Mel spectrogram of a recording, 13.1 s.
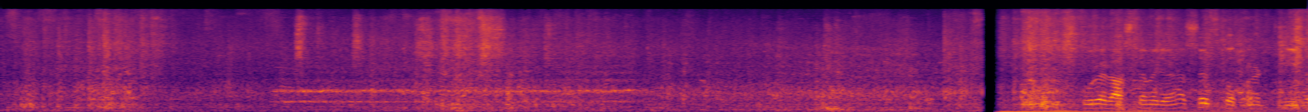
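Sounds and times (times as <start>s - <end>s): train wheels rumbling and rattling: 0.0s - 13.0s.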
